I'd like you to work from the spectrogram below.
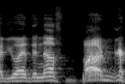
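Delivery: put-on Russian accent, laid on thick and heavy. Quoting a show's villains calling Spider-Man Bug: imitating thick Russian accent. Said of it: "that thick Russian accent".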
